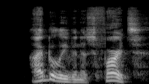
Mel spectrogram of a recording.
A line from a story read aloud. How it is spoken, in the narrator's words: said Izzy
